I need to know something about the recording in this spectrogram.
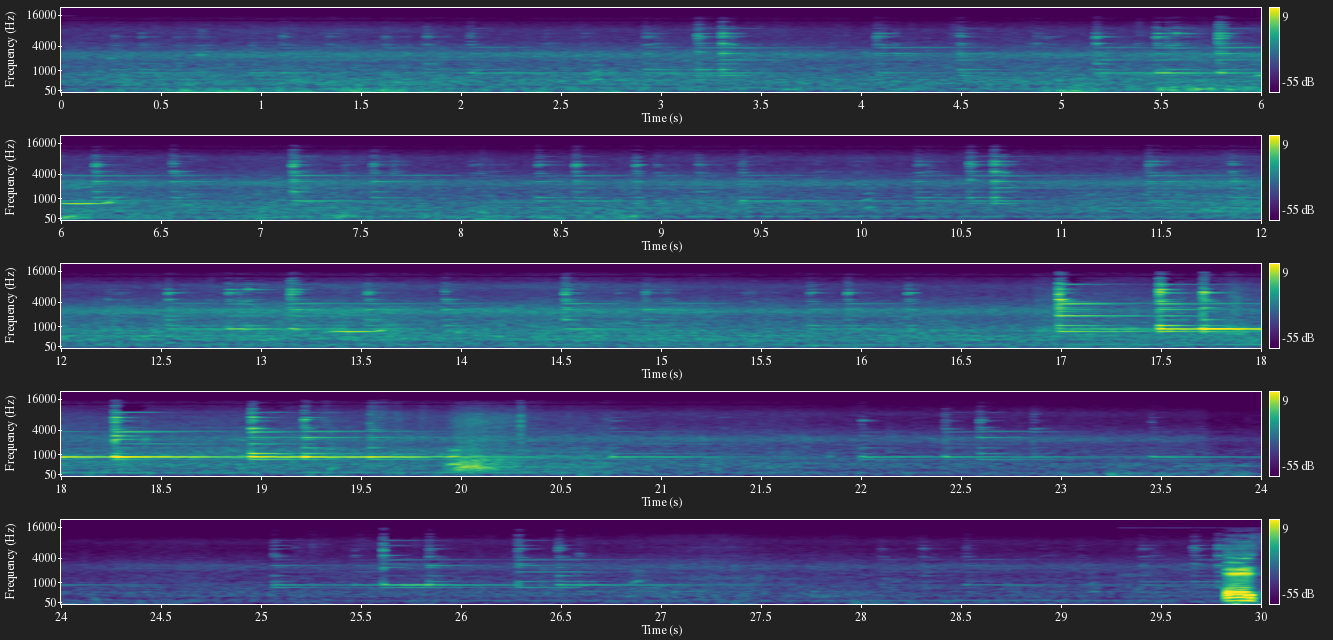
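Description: Small metal bells clinking and tinkling irregularly, loudest and busiest a little past the middle, then thinning out.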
